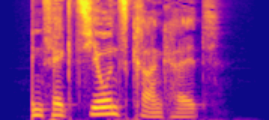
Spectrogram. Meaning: infectious disease
- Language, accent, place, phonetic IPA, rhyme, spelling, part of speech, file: German, Germany, Berlin, [ɪnfɛkˈt͡si̯oːnskʁaŋkhaɪ̯t], -oːnskʁaŋkhaɪ̯t, Infektionskrankheit, noun, De-Infektionskrankheit.ogg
